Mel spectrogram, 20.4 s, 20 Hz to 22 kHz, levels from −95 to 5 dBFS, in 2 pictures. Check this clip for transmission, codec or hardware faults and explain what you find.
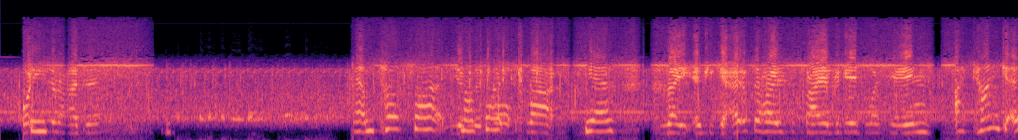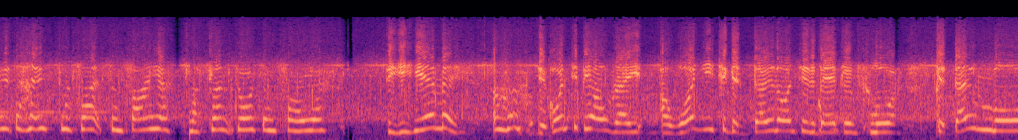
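One codec fault recurs three times: damaged data in a compressed stream, at 3.50 to 3.54 s, 7.34 to 7.38 s and 15.65 to 15.68 s. Corrupted bytes made the decoder misread frames and lose sync until it found the next header. Each time the audio breaks for about 30 ms with a brief glitch or gap.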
